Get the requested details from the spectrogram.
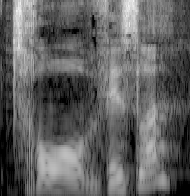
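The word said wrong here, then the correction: Tarre Vizsla: It's Tarr Vizsla. – Tarr Vizsla. – I'll give you that. Yeah. You knew the answer. – It was the pronunciation. It was an A with a line over it.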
